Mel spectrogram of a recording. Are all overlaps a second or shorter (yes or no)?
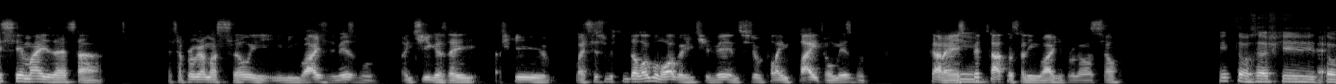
yes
